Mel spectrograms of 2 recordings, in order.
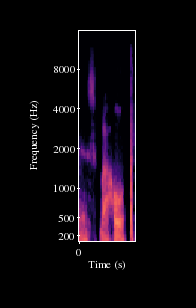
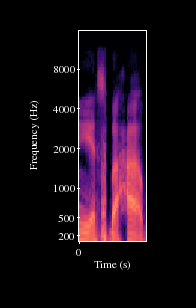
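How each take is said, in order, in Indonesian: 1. Kata ini berakhir dengan vokal 'u'. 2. Kata ini berakhir dengan vokal 'a'. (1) "bukan yes bahu" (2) "maka yes dibacanya yes baha"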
